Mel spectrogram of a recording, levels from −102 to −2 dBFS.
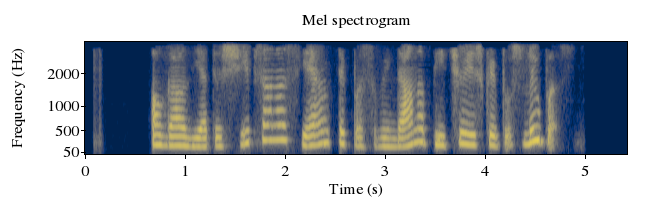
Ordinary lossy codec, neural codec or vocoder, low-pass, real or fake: MP3, 32 kbps; codec, 16 kHz, 0.4 kbps, LongCat-Audio-Codec; 3.6 kHz; fake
